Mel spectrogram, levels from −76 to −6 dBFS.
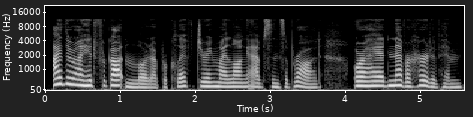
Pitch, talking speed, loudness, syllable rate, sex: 195 Hz, 195 wpm, -20 LUFS, 5.7 syllables/s, female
